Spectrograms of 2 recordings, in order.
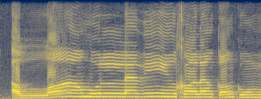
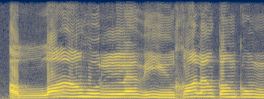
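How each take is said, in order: The two takes are said the same way.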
